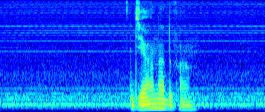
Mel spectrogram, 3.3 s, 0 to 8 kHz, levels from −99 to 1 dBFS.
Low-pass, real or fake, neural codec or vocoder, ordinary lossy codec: none; real; none; none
